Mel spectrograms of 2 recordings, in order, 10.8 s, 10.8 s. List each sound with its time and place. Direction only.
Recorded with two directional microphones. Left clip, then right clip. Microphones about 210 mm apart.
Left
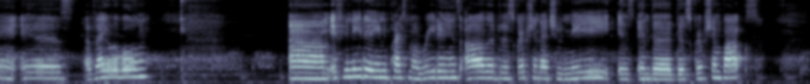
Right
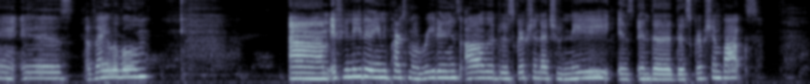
0.0 s a sound: 40° right (ahead or behind)
1.3 s speech: 35° right (ahead or behind)
2.6 s a sound: 35° right (ahead or behind)
3.8 s speech: 35° right (ahead or behind)
7.9 s speech: 90° right
8.4 s speech: 35° right (ahead or behind)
